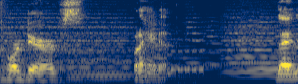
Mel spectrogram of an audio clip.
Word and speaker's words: hors d'oeuvres: specific order starting with the devooze where's doo-roos i am aware that it's spelled or pronounced hors d'oeuvres but i hate it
